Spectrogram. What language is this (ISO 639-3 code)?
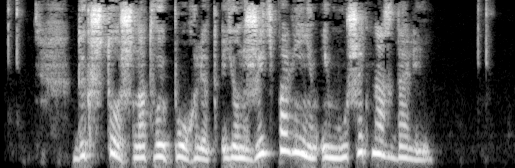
bel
